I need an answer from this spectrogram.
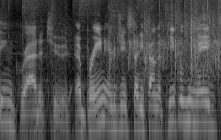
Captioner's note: audience applauds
